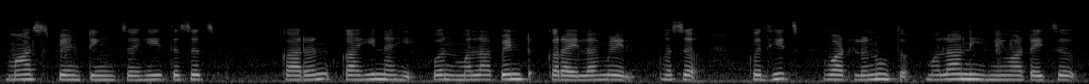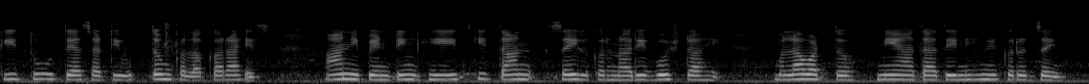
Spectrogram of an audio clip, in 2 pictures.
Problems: constant background noise, continuous background conversations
